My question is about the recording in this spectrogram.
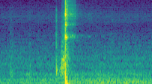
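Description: Golf driver striking a ball on a full swing: a single sharp crack with a short metallic ring, a little under a second in.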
